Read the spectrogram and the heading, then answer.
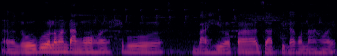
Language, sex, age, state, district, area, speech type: Assamese, male, 30-45, Assam, Golaghat, urban, spontaneous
